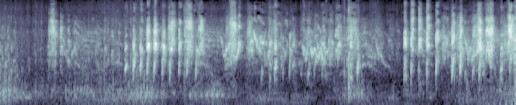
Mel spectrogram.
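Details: Several pet budgerigars chattering while eating and playing with food, a dense stream of buzzy, rapid chirps and warbles in bursts, with a short pause before the chatter resumes loudly.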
